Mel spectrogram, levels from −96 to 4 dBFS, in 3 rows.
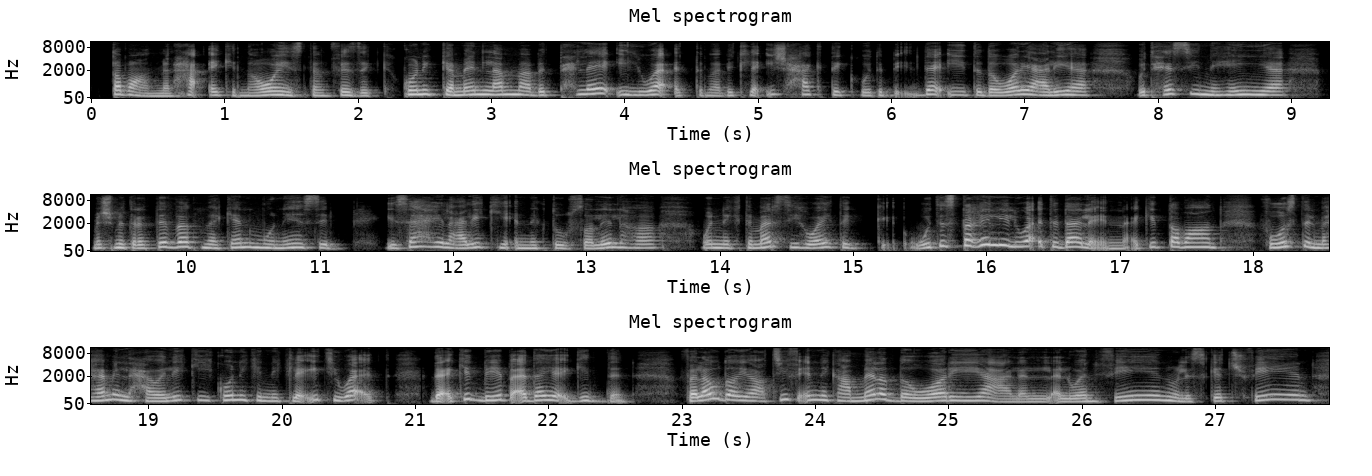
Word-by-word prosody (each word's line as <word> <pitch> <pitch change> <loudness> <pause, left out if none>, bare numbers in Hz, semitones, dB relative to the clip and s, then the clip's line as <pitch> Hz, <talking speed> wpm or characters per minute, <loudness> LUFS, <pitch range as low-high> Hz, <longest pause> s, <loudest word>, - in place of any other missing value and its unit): طبعًا 210 -9 +1
من 150 0 -4
حقِّك 190 +4 -5
إن 170 -1 -5
هو 195 +5 +3
يتستنفذِك. 175 -3 -2
كُونِك 240 0 +5
كمان 225 +2 +4
لمّا 225 -1 +4
بتلاقي 225 +7 0
الوقت 200 -5 -1
ما 170 -1 -7
بتلاقيش 190 +8 -7
حاجتِك 215 -6 -6
وتبدئي 200 +4 -4
تدوّري 190 +5 +2
عليها 200 +1 +1 0.4
وتحسّي 250 +8 -2
إن 235 -2 +4
هي 210 0 +2 0.3
مش 210 +1 -4
مترتّبة 225 +5 +2
في 265 -5 -3
مكان 215 +4 +1
مناسب 220 -2 +1 0.4
يسهِّل 265 +6 -1
عليكِ 220 +2 -2
إنِّك 190 0 0
توصلي 185 +2 -1
لها 215 -3 -2 0.3
وإنِك 210 -1 -1
تمارسي 235 +3 -1
هوايتِك 215 -1 -3
وتستغلي 320 - +3
الوقت 285 -2 0
ده، 270 +1 +3
لإن 185 -6 -3
أكيد 245 +4 -8
طبعًا 260 -2 +2 0.3
في 225 - -4
وِسط 270 +4 +2
المهام 230 +2 +2
اللي 240 -5 +3
حواليكِ 220 +5 -2
كُونِك 255 -1 +2
إنِّك 200 -2 -3
لقيتِ 260 +8 -2
وقت، 245 +3 -1 0.3
ده - - +5
أكيد 305 -7 -1
بيبقى 240 -4 +2
ضيّق 250 +3 +3
جدًا. 195 - -4 0.4
فلو 260 +11 +6
ضيّعتيه 235 -3 0
في 255 - -7
إنِّك 260 -3 +1
عمّالة 220 +9 +3
تدوّري 220 +2 +2
على 160 -6 -4
الألوان 170 +2 -2
فين 240 +5 +1
والsketch 195 +4 -6
فين، 275 0 -1
220 Hz, 140 wpm, -23 LUFS, 195-250 Hz, 0.4 s, فلو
